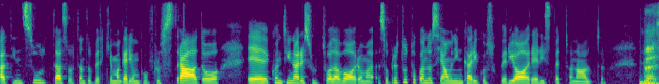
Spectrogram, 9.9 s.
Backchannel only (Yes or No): Yes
